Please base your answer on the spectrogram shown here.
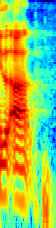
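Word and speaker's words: مِلْءَ: Nah, "mil'u" itu bid'ah. Nabi membacanya sebagai "mil'a." Semua riwayat menyebutkan bahwa Nabi membacanya sebagai "mil'a." Itulah sebabnya saya memiliki anak bernama Mil'a Tasbiha, karena Nabi selalu membaca " Rabbana lakal hamdu" dengan fathah pada hamzah di semua riwayat.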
